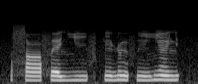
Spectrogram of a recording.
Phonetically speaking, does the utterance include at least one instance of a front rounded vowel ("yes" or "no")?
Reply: yes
